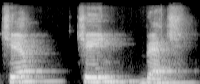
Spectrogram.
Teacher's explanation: voiceless post alveolar affricate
